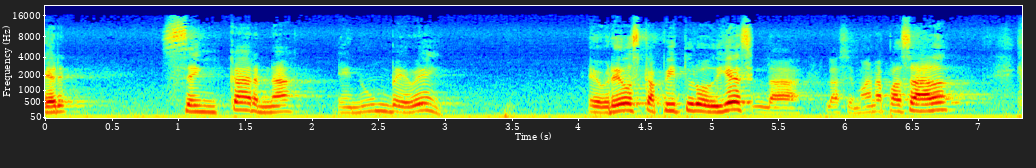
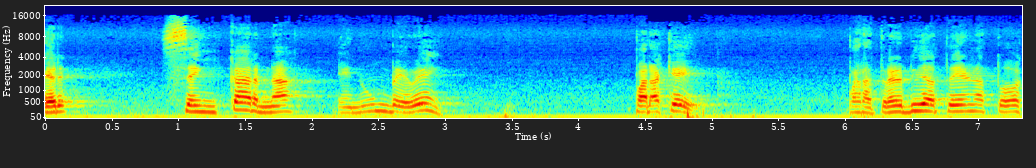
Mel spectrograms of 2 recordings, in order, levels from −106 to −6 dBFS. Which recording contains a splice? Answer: first; 2 cuts; at 4.0 s, 5.3 s

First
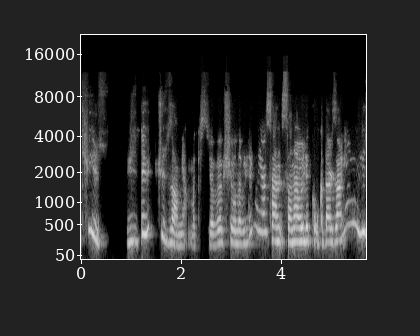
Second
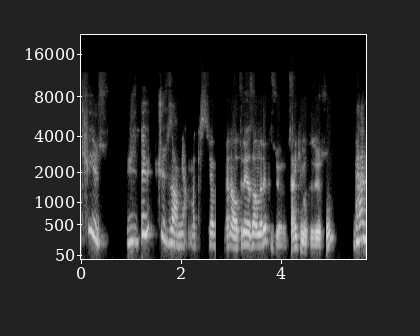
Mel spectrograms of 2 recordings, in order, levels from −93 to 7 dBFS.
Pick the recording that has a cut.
second; 1 cut; at 2.7 s

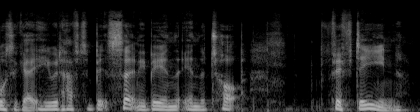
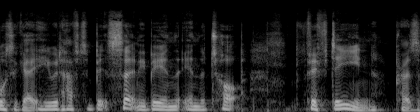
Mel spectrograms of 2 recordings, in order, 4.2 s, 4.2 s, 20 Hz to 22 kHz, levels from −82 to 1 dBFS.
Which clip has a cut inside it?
second; 1 cut; at 2.9 s

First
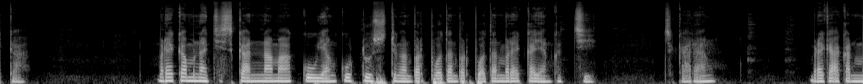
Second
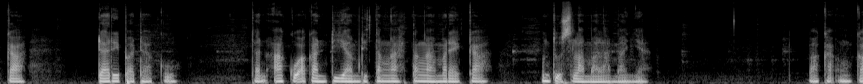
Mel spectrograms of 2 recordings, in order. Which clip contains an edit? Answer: first; 1 cut; at 6.5 s

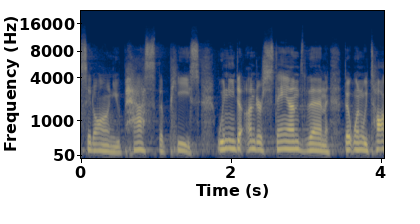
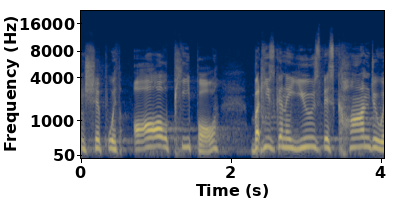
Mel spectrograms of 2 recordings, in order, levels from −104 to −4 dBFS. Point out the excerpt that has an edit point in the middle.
second; 1 cut; at 2.4 s

